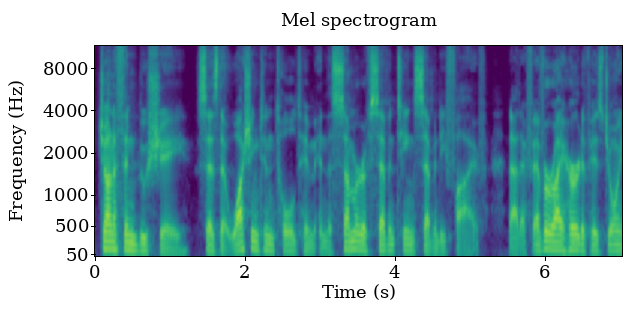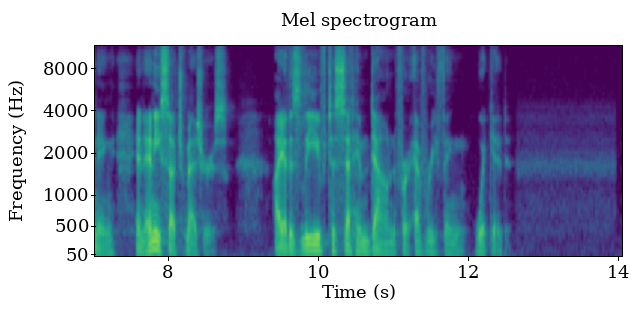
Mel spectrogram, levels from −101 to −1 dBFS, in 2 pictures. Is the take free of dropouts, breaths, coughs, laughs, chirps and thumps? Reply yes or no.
yes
